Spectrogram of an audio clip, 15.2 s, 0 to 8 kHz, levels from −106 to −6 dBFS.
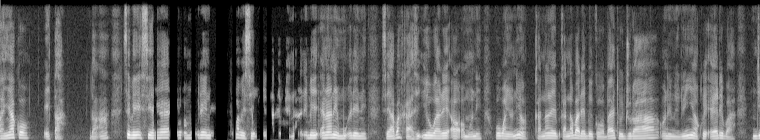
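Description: A speech recording passed through call microphone processing, with nothing above 8 kHz. The speech dips or breaks up at 3.06, 3.37, 4.18, 4.61 and 5.06 s. Each drop lasts from a fraction of a second to about one second and falls by roughly 20 to 40 dB. This is likely speech suppressed in double talk. The echo canceller mistook the talker for loudspeaker echo and turned them down.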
